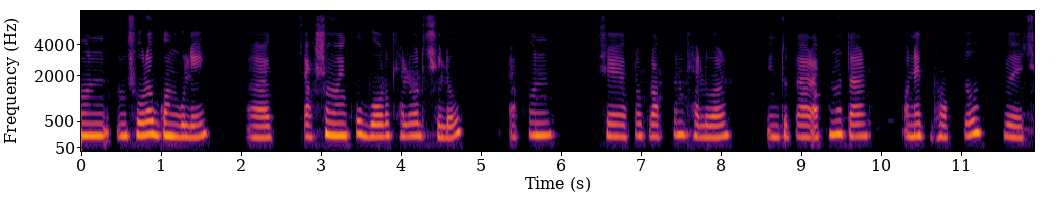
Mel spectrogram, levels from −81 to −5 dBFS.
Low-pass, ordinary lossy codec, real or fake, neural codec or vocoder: 7.2 kHz; none; real; none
